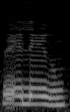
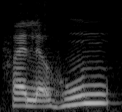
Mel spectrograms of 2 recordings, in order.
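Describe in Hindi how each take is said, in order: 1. अक्षर बिना अलग उच्चारण के आपस में जुड़े हुए बोले जाते हैं। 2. हर अक्षर जबड़ा खोलकर अलग-अलग उच्चारित होता है। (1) "हम इस तरह नहीं पढ़ सकते" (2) "फ़ा के मखरज पे अलग जाएंगे, लाम के अलग अलग जाएंगे और जबड़ा खुलेगा"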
